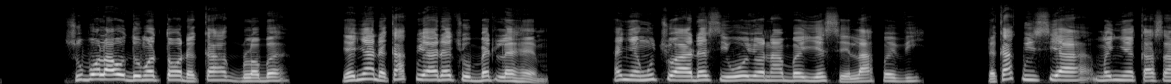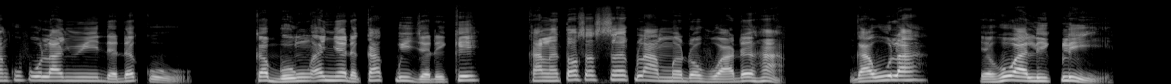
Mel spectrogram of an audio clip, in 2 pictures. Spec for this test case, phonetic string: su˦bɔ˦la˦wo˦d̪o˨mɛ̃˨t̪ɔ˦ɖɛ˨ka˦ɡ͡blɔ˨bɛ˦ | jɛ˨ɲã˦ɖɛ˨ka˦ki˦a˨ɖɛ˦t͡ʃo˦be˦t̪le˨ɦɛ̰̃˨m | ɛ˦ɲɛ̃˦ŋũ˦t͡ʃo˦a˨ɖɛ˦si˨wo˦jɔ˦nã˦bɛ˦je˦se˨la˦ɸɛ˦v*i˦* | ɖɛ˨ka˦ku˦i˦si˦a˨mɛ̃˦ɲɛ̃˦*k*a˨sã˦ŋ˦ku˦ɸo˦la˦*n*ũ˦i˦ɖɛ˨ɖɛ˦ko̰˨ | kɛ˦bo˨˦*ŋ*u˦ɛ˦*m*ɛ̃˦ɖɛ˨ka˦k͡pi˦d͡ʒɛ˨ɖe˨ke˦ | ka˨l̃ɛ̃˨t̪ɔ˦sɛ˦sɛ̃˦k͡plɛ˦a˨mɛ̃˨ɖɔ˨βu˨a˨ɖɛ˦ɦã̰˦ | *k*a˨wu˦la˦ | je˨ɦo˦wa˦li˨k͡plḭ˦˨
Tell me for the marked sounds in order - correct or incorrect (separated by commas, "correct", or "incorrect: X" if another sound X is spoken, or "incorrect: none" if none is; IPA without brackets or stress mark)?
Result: correct, correct, incorrect: ɲ, correct, incorrect: ɲ, incorrect: ɡ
